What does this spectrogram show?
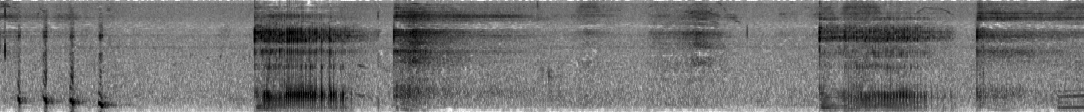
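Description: A French Bulldog snores in loud, rasping, wheezy breaths, with a few soft clicks at the start.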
